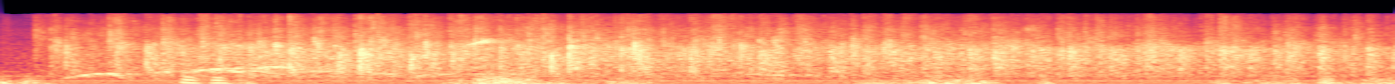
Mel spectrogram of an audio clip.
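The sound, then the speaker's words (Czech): Sustained applause from an audience welcoming a guest speaker, a dense wash of many hands clapping at steady loudness, with faint voices and low hum beneath it. “A dneska na to téma bude mluvit někdo, možná někdo z vás zná, někdo ne, ale já si ho velmi vážím za to, co dělá pro Boha, za tu velkou práci, která za ním je, takže pojďme ho přivítat potleskem,”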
